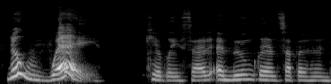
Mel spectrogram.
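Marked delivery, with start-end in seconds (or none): 0.1-1.0 loud no. A narrator's reading. Boisterous refusal to go back.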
